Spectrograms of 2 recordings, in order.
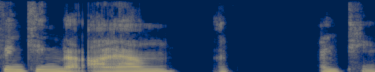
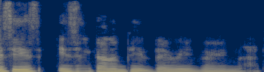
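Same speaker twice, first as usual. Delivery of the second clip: quiet gentle voice; 3 semitones lower, 7 dB quieter, much faster than usual. Retold or imitated. Speaker gently quotes herself to student.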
